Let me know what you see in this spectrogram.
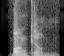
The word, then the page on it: bunkum: American English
